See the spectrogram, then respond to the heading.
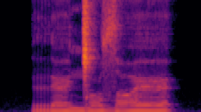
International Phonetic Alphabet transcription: r æ ŋ͡ǀ ʊ zˤ æ

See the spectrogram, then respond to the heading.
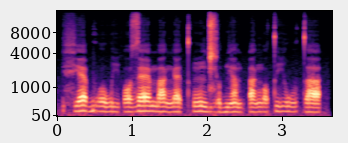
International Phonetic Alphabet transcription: fʲ æ b w o w i ʔ ɔ z æ m a ŋ æ t̪ʰ ũ d͡ʑ ɤ bʲ ã b ʔ a ŋ ɔ t̪ i w u t̪ a

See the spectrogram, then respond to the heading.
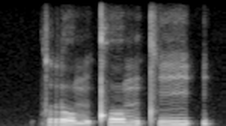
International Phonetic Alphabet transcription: k r o˨˩ m kʰ o˦˥ m tʰ i˦˥ ʔ

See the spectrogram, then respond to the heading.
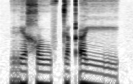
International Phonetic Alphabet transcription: r ɛ χ oː f t ɘ qʼ eː

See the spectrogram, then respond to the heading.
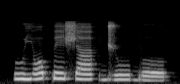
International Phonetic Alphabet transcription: u˨ j ɔ˨˦ p eː˦ ʃ a˦ | d͡ʒ uː˨ b oː˨

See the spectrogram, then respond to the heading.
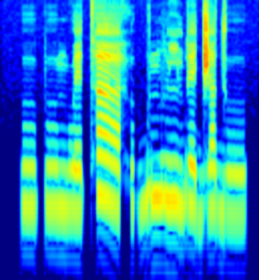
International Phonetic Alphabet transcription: uː˨ p uː˨ m w ɛ˨ tʰ aː˦˨ h u˨ ɡ͡b u˦ m β ĩ˦ b ɛ˦˨ d͡ʒ a˦ d uː˨

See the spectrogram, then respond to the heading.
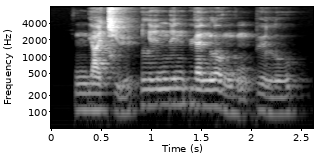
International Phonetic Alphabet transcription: n̪ j ä˧˥ t͡ɕ y̰˨˩˦ | l i˥ n̪ i˥ n p ɥ ɛ˥ n l o˨ ʊ̯ n̪ ʊ̰˨˩ ŋ p y˥˩ l u˧˥

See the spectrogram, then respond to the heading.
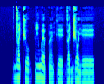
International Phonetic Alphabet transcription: d a˦ t͡ʃ oː˧ k͡p i˦ w ɛ˦ p ɛ̃˨˦ k eː˧ ɡ a˦ d͡ʒ ɔ˦˨ j eː˧

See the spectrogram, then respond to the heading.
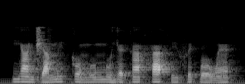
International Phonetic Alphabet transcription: j ã˦ d͡ʒ a˧ m i˦ k o˦˨ m u˨˦ m u˦˨ j ɛ˧ k ã˦ h a˦ h i˧ f e˦ k͡p o˦˨ w ɛ̃˨˦

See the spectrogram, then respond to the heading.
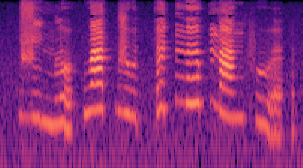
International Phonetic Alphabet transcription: z i˧˩ ŋ l o̰˧˨ h w a˦˥ k̚ z u˨˩ t̚ ʔ ə˦˥ t̚ ŋ əː˦˥ p̚ m a˧ n f ṵ˧˨ ə̯ ʔ

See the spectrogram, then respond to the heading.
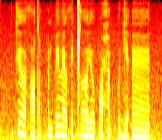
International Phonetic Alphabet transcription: kʲ ɤː θ ɔ ɪ̯ tˤ e pː ɛ̃ b p e β ɛ ʊ̯ θ e ɡ͡ǁ ɤː ɾʲ oː p ɔ ħ ɛ̃ pː ɯ ɡʲ ɛ ʔ ɛ̃ː

